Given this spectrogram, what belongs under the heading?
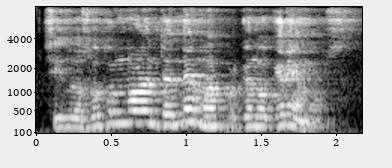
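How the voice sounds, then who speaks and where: This man's sermon comes in a high-pitched, mellow voice with lively intonation and a fast pace. He addresses the congregation directly, earnestly repeating himself, while the distant mic picks up a roomy echo.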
